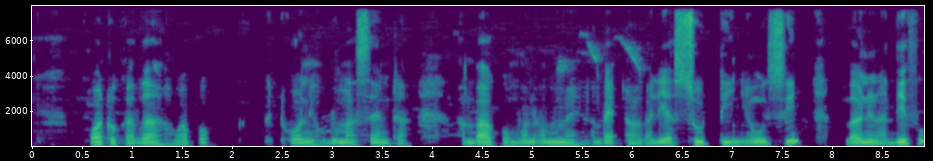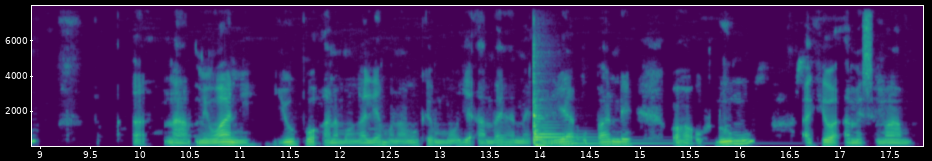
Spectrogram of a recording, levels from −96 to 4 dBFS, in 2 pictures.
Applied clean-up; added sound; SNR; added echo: none; Bowed string instrument; 2 dB; none.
